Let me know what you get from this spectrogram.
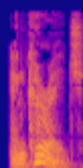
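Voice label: "encourage", American English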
